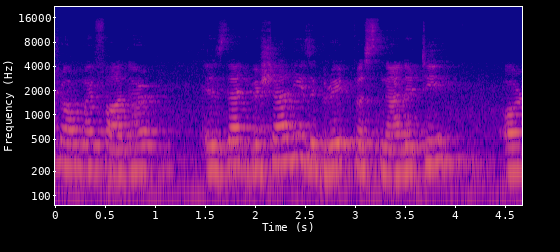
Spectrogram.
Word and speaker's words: Vaishali: by the opposite person they either call me wish or they can be anyways but what I can understand from my father is that Vaishali is a great personality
